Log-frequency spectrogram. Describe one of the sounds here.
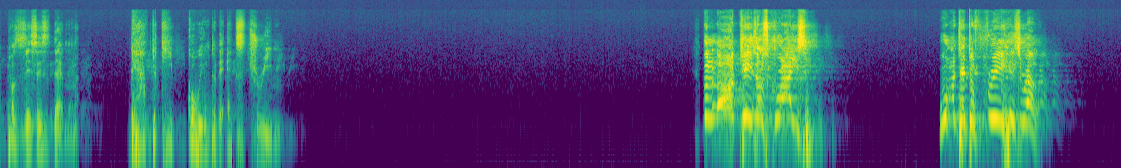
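A man speaks into a microphone with animation, heard through loudspeakers.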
